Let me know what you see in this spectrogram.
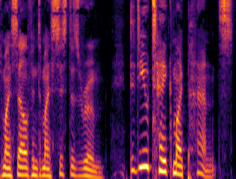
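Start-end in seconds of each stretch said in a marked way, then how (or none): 1.9-3.5 high slow accusation; accusing. Acted. Girl accuses her sister, high and slow. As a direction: demand it from your sister.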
